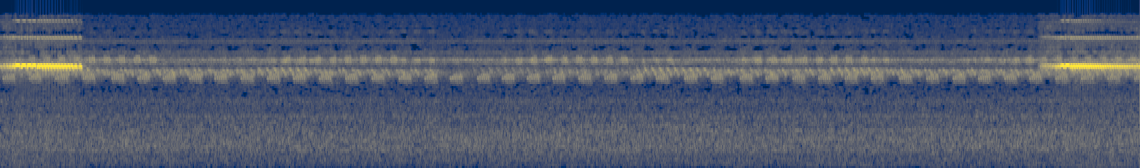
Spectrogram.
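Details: Insect chorus outdoors, a soft high pulsing hum throughout, bracketed by louder shrill continuous trills at the opening and the close.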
